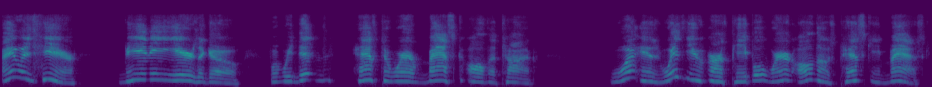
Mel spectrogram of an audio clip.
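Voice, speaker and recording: Someone playing a slow, bright-voiced ancient alien. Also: medium pitch, animated. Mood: deadpan. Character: ancient wisecracking alien tourist visiting Earth. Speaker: masked contest speaker. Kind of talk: costumed comic speech.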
